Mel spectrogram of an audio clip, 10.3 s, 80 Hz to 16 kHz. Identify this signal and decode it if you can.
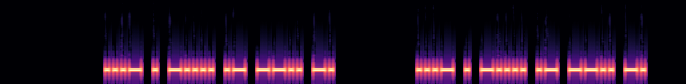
Morse code, heard as a keyed tone, about 20 wpm, 700 Hz. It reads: VE6AZN VE6AZN
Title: DXCC-100 Call Signs - 6 Characters - Repeated 3x - 20wpm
